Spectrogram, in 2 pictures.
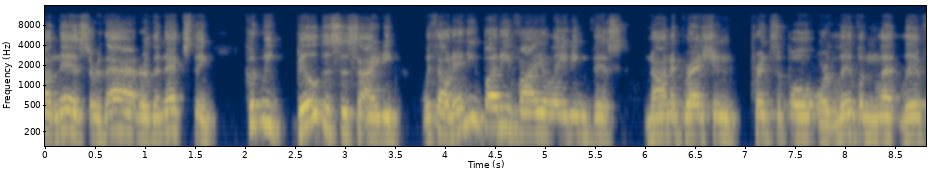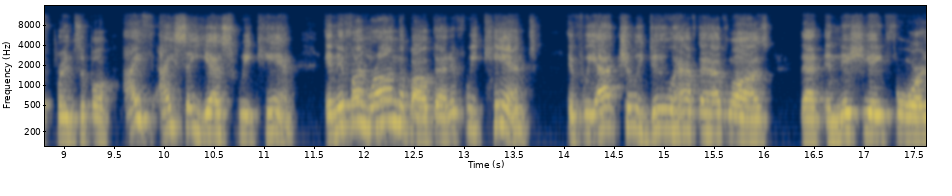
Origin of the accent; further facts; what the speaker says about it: Boston, Massachusetts, United States; I'm from Boston, and everybody in my family and everybody I knew was a Democrat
